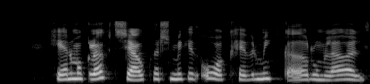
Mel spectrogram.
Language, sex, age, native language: Icelandic, female, 20-29, Icelandic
